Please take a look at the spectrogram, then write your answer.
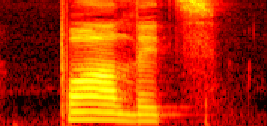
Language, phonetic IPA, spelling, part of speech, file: Ukrainian, [ˈpaɫet͡sʲ], палець, noun, Uk-палець.ogg
- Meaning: 1. finger (digit of the hand, including the thumb) 2. toe (digit of the foot) 3. part of a glove covering a finger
